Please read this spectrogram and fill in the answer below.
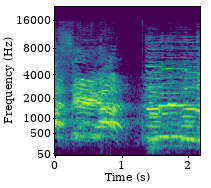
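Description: A group of male folk dancers shouting together in two loud calls. After a short pause, Bulgarian folk music with steady held tones starts about one and a half seconds in.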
